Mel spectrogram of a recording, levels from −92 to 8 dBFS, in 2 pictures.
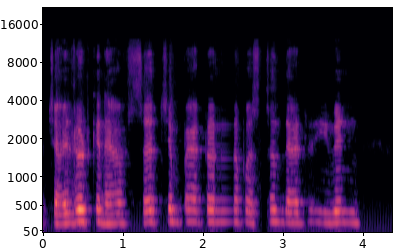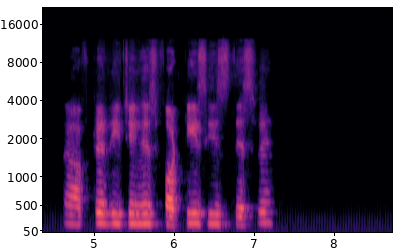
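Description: A speech recording with video or display buzz throughout. A steady 50 Hz buzz sits under the voice, with hash above it and a thin high whine at 15.6 kHz. The buzz level is roughly 40 dB below the speech. The 50 Hz part matches a picture field rate, and the whine matches a video line rate. This points to a screen or video cable coupling into the audio. Repeated stalls (stutter) occur from 2.09 to 2.81 s. The speech hangs four times there. Each hang holds the last sound before moving on. The longest lasts 142 ms. About 315 ms of that span is filled in this way, close to half of it. Nothing is lost, but the speech drags and judders. Packets arrived late, so the jitter buffer ran empty again and again.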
